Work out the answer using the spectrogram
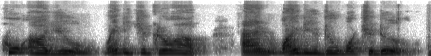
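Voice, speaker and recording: Middle-aged male interview host, unhurried and deliberate, thoughtful and philosophical, heard over a video call. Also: high voice, big pitch swings, darkish tone, slight background noise, poor audio. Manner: measured, reflective, philosophical. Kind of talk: reflective interview hosting.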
